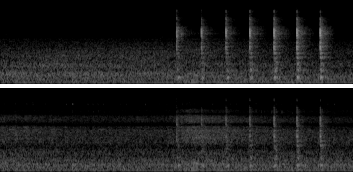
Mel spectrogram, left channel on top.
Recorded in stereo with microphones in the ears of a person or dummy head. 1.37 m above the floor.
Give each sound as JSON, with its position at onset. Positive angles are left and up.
{"t": 0.0, "sound": "a vehicle", "side_deg": -70}
{"t": 1.8, "sound": "hammering", "side_deg": 35}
